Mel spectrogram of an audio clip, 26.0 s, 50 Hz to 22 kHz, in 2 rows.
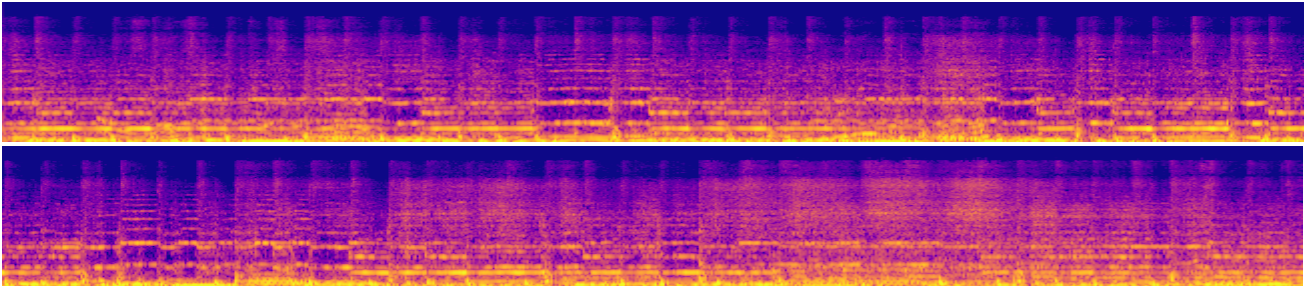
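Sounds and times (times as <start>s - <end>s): bass guitar: 0.0s - 26.0s
drum kit: 0.0s - 26.0s
electric guitar repeating note: 6.7s - 26.0s.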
